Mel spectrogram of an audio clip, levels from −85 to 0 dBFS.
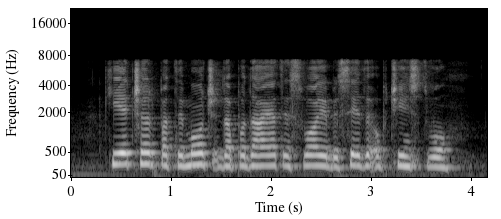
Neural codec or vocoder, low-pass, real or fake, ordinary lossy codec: none; 7.2 kHz; real; none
